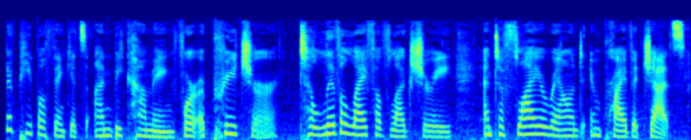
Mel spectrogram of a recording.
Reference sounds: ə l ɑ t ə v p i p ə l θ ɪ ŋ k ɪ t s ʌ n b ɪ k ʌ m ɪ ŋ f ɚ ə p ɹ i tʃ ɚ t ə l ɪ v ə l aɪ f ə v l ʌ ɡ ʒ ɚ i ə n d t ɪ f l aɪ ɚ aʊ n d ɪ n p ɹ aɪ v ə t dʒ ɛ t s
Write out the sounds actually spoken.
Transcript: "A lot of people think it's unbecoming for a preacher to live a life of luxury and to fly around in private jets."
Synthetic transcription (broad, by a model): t ə v p i p l θ ɪ ŋ k ɪ t s ʌ n b ɪ k ʌ m ɪ ŋ f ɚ ə p ɹ i tʃ ɚ t ə l ɪ v ə l aɪ f ə v l ʌ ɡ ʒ ɚ i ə n t ɪ f l aɪ ɚ aʊ n d ɪ n p ɹ aɪ v ə t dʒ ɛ t s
